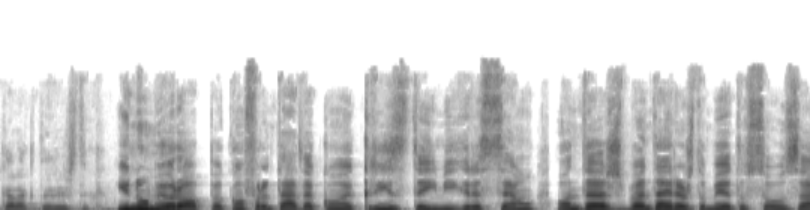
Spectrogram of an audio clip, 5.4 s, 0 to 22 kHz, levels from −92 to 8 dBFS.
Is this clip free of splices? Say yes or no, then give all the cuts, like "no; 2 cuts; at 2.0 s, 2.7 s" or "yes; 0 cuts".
no; 1 cut; at 3.6 s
